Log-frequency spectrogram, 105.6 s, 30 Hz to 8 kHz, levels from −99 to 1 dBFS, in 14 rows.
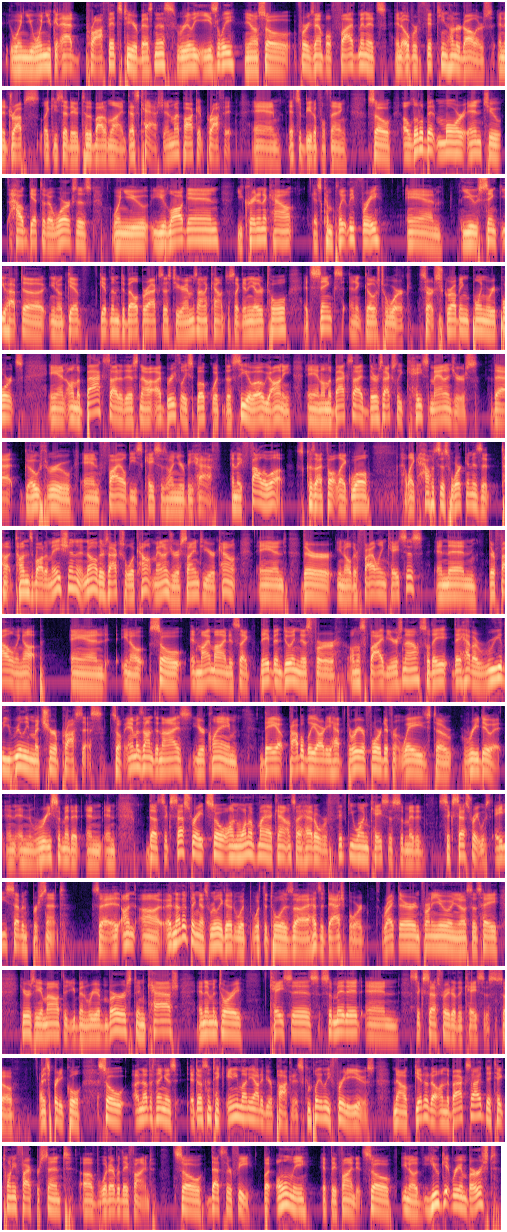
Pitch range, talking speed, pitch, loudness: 105-125 Hz, 200 wpm, 115 Hz, -14 LUFS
